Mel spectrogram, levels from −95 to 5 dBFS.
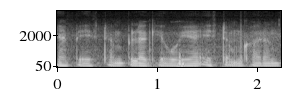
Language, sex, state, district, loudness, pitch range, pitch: Hindi, male, Uttar Pradesh, Muzaffarnagar, -19 LUFS, 105-115 Hz, 110 Hz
